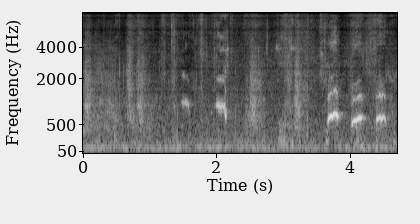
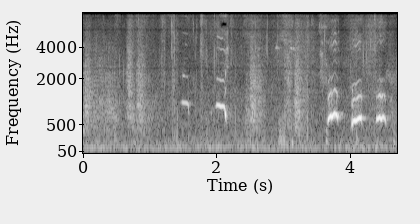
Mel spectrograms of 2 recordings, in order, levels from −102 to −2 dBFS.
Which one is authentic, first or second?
second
